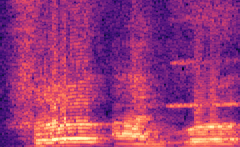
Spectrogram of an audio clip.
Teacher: the active articulator is lower lip and the passive articulator is upper teeth. We say f and v are labiodental fricatives.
